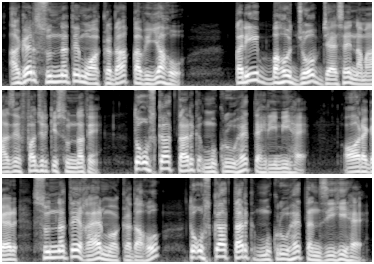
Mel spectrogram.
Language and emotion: Urdu, neutral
